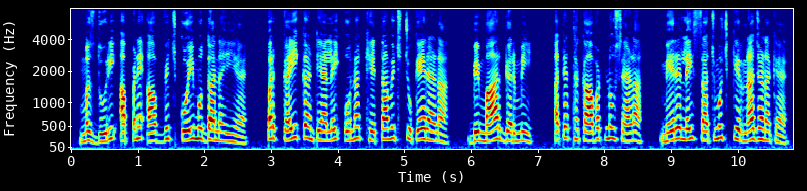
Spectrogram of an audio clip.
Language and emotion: Punjabi, disgusted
